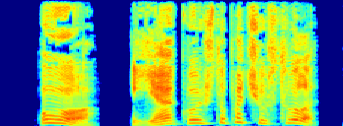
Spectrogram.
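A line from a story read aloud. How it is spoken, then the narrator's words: Sudden exclamation. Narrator (Russian): вдруг воскликнула Ира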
